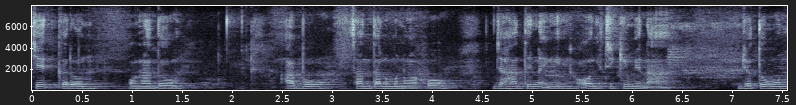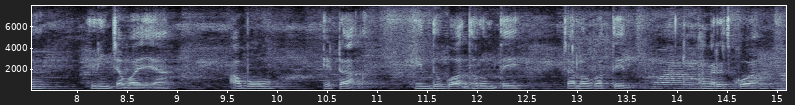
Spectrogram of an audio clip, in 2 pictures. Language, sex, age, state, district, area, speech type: Santali, male, 18-30, Jharkhand, East Singhbhum, rural, spontaneous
